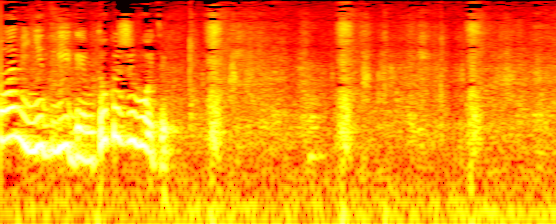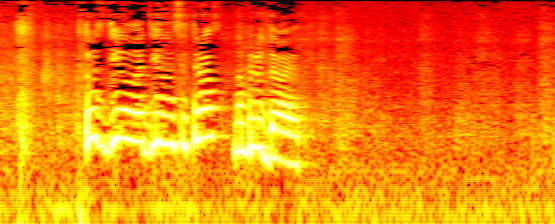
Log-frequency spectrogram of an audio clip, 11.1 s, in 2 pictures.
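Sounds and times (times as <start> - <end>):
speech: 0.6 - 2.0, 7.0 - 8.7
forceful exhale through the nose: 2.0 - 6.1.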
